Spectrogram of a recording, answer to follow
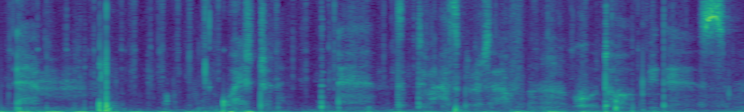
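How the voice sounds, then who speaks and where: A woman speaks in a whisper. Noticeable background noise runs underneath. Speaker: ASMR creator. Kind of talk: ASMR whispered ramble to camera. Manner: whispered, soft-spoken.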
